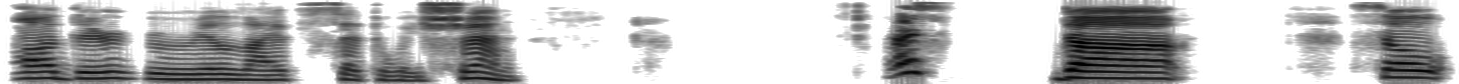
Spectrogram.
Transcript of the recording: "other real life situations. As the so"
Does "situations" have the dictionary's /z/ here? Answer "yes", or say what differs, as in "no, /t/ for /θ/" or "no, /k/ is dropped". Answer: no, /z/ is dropped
